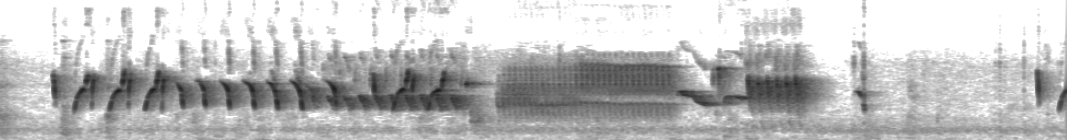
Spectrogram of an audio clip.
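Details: Belgian canary singing for mating, also used to train other birds: a fast run of sharp rising chirps slides into a buzzy sustained roll and bright trills, then fades to near silence with one brief closing note.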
